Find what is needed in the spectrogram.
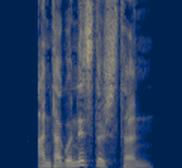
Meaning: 1. superlative degree of antagonistisch 2. inflection of antagonistisch: strong genitive masculine/neuter singular superlative degree
- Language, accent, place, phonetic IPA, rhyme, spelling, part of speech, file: German, Germany, Berlin, [antaɡoˈnɪstɪʃstn̩], -ɪstɪʃstn̩, antagonistischsten, adjective, De-antagonistischsten.ogg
